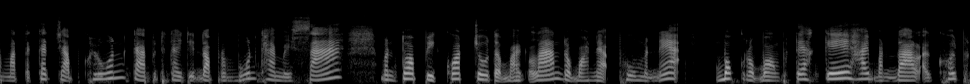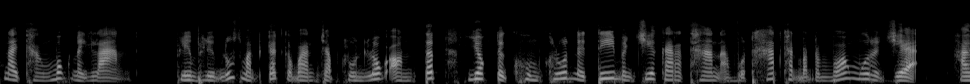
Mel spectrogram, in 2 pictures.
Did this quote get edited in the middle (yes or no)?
no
